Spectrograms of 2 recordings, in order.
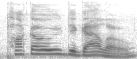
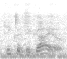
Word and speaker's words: pico de gallo: Paco de Gallo. Oh, Pico de Gallo. Pica de Gallo. Pico Right. de Gallo. Pica de Gallo. You don't pronounce the O, it's like a Y.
